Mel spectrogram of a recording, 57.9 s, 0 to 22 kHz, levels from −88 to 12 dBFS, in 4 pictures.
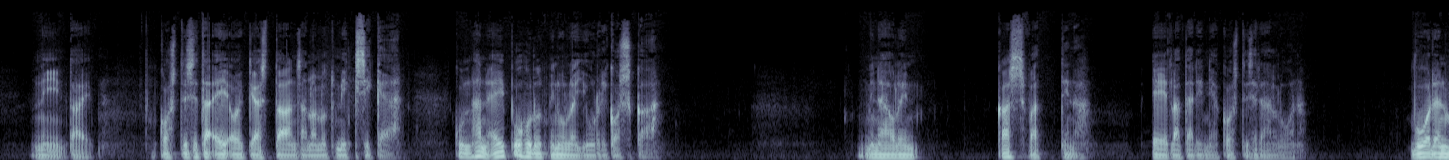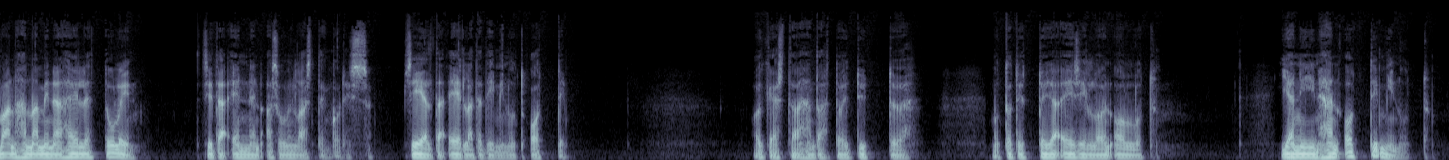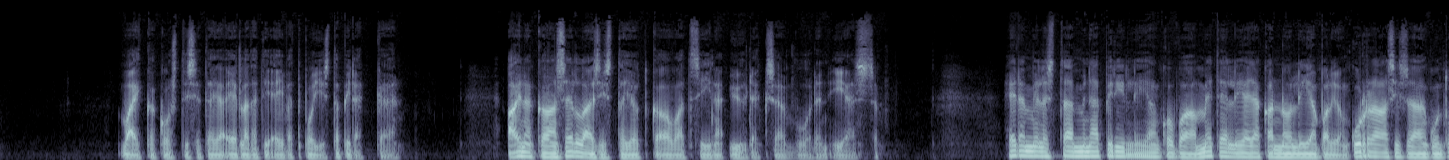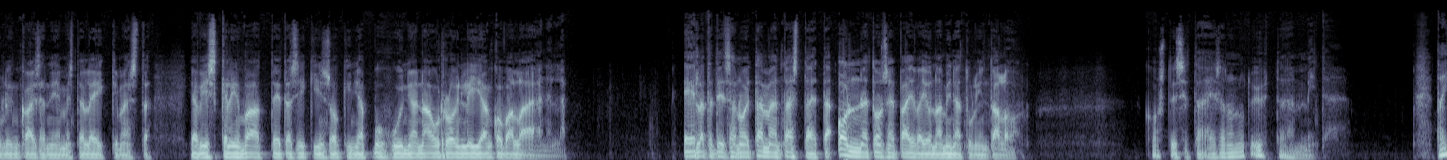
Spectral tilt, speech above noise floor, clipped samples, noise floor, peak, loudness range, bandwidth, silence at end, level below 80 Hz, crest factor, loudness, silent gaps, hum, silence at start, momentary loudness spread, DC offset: -6.5 dB/octave; 56 dB; under 0.1%; -69 dBFS; 0 dBFS; 10 LU; 13 kHz; 0 s; -28 dBFS; 16 dB; -15 LUFS; none; none; 0.3 s; 15 LU; under 0.1%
